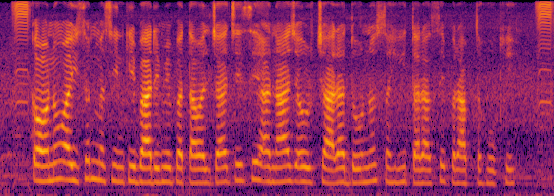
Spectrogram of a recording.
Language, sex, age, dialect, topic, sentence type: Bhojpuri, female, 18-24, Western, agriculture, question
